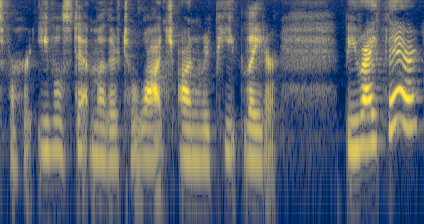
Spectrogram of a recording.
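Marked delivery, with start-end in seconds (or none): 3.4-4.2 loud, higher call down the hall; calling back. A narrator's reading. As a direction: shout the reply across the apartment. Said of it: "Cinderella called back".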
